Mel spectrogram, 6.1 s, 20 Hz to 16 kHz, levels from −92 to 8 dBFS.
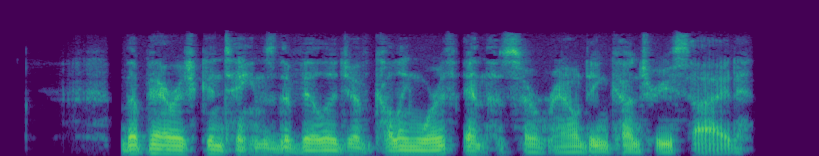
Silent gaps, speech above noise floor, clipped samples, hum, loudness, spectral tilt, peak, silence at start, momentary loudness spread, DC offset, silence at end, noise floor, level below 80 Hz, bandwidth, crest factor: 0.84-0.90 s; 29 dB; under 0.1%; none; -19 LUFS; -5.5 dB/octave; -2 dBFS; 0.55 s; 7 LU; under 0.1%; 0.55 s; -48 dBFS; -50 dBFS; 7.4 kHz; 18 dB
